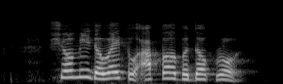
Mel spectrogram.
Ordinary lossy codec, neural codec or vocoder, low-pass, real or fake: none; codec, 16 kHz, 8 kbps, FreqCodec, smaller model; none; fake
